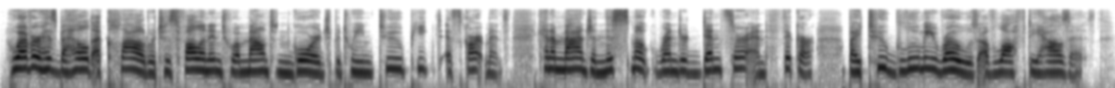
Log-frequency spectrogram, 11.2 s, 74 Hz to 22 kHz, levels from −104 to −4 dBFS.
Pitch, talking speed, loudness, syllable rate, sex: 225 Hz, 165 wpm, -21 LUFS, 5.2 syllables/s, female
